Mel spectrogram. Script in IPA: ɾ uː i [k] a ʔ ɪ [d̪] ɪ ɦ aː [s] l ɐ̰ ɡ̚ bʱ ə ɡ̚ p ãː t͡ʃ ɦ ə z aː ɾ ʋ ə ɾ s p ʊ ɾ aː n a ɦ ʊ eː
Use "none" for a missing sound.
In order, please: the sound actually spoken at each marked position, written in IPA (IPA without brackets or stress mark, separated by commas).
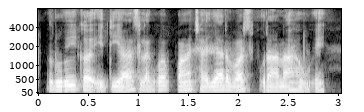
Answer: k, t̪, s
